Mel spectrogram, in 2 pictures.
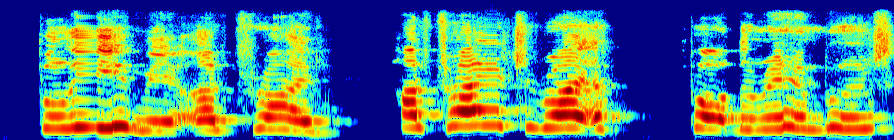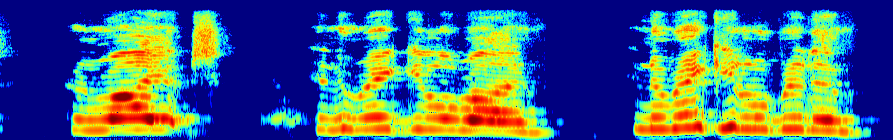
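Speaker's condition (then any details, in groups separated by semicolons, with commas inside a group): Cerebral palsy; wheelchair user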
